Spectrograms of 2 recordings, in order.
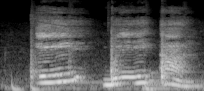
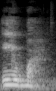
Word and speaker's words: ewa: e e e w a ewa These are pronounced as one word. e w a ewa ewa means drum.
